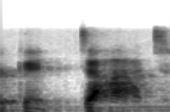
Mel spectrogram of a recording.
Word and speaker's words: Gadot: wonder kid Oh wonder good dot wonder good I'm gonna say good dot now on because that's how a gal gadot pronounces her name so I'll give you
